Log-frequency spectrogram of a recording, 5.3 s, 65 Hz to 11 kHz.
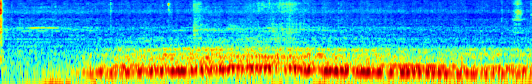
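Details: Car jacked up on one side, third gear engaged, clutch released slowly to spin the raised wheel: a deep steady roar builds. The hub bearing hummed above 60 km/h, days later above 40 km/h, and was then replaced.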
